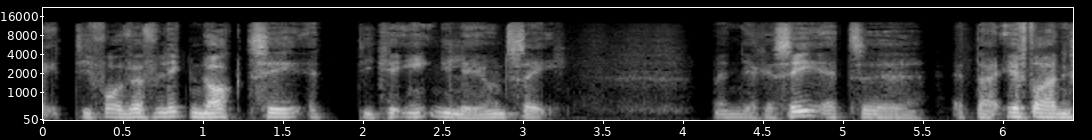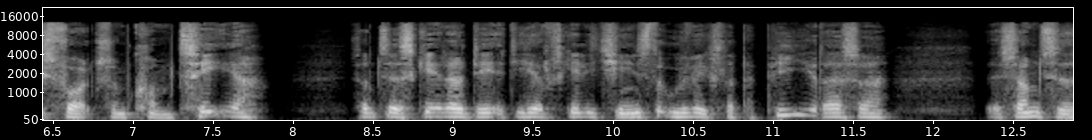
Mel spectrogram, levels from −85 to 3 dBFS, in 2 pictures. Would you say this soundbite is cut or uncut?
cut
